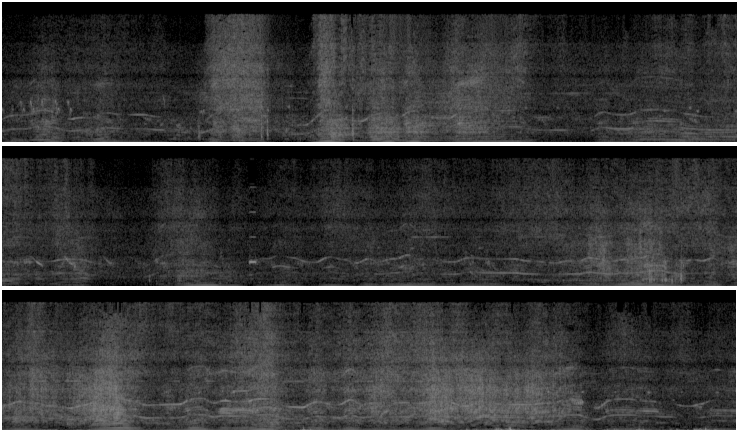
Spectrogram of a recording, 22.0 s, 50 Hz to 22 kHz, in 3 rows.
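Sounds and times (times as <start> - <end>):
model plane propeller droning: 0.0 - 22.0
wind rumbling on microphone: 12.0 - 16.3, 17.2 - 22.0.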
